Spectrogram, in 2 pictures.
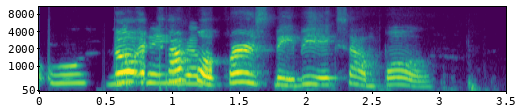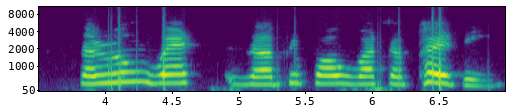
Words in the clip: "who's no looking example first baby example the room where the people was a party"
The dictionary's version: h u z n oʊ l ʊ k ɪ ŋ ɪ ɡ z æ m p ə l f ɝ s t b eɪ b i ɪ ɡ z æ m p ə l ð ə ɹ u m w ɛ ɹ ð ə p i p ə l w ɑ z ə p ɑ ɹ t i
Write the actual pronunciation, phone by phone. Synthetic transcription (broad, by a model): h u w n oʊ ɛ ɪ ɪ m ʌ p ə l f ɝ s t b eɪ b i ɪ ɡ s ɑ m p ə l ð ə ɹ u m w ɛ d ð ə p i p ə l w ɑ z ə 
